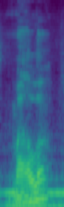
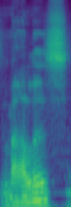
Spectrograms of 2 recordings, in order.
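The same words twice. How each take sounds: First: "mala" with no s at the end; final S dropped. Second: "malas" with the final s sounded; final S pronounced. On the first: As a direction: say plural malas as "mala", dropping the s. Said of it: "we kind of drop the S". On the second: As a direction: say Portuguese "malas" ending on the s. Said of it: "we don't say the S". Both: Shown as a demonstration.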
